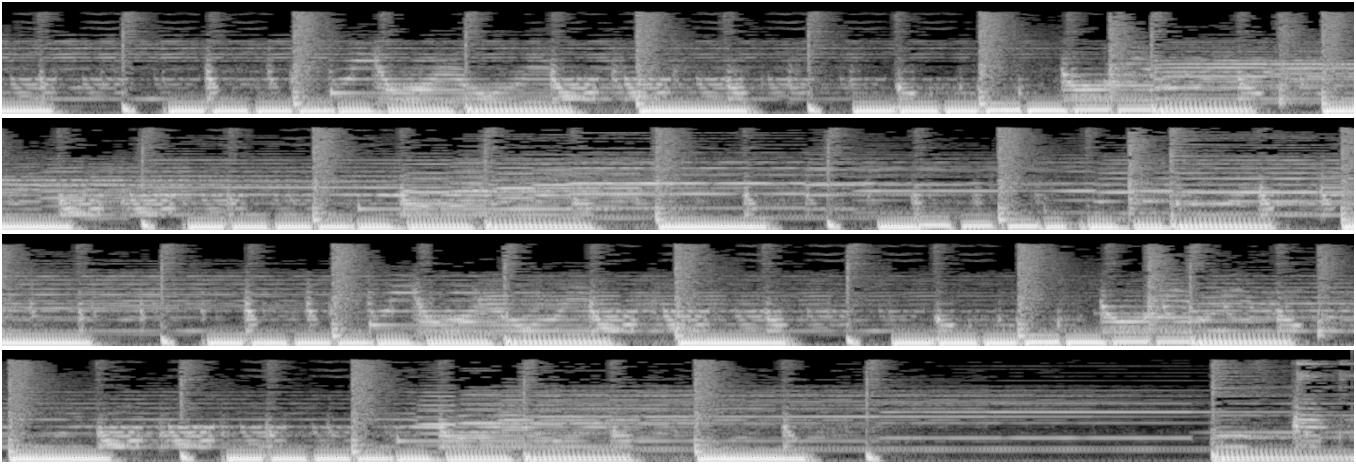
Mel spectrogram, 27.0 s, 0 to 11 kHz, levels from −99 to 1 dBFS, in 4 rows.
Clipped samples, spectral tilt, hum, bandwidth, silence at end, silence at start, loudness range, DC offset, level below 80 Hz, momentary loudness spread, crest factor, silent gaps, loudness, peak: under 0.1%; -6.5 dB/octave; none; 8.6 kHz; 0 s; 0 s; 2 LU; under 0.1%; -14 dBFS; 9 LU; 12 dB; none; -16 LUFS; -2 dBFS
